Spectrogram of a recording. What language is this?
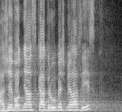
Czech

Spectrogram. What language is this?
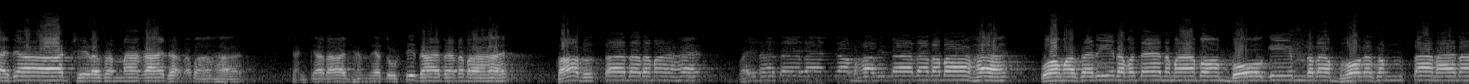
Dutch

